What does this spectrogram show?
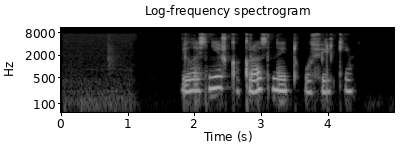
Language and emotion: Russian, sad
